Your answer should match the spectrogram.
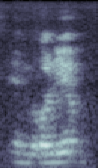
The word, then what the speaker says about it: imbroglio: G is silent there, so it's imbroglio.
